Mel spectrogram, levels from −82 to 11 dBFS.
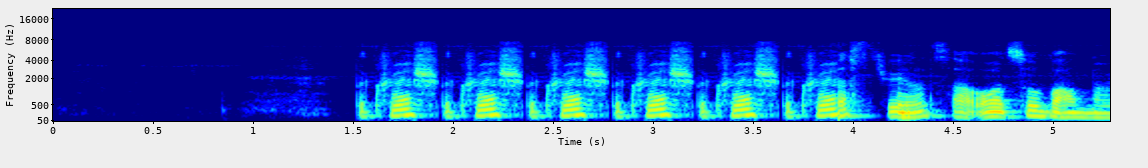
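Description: From 1.92 to 3.93 s, a 426 ms fragment repeats exactly five times back to back: a broken-record loop, likely from a stalled player or stream resending its last buffer. At 4.20 to 4.24 s, a brief smear marks short concealed packet loss, where 20 ms of audio arrived too late and was synthesised from the preceding sound.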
